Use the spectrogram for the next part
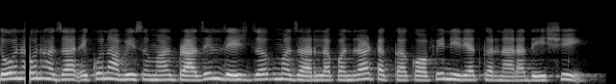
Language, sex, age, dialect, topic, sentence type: Marathi, female, 25-30, Northern Konkan, agriculture, statement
